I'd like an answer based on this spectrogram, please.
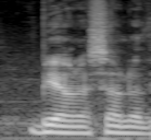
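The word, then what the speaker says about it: Beyoncé: word with the stress on the middle syllable right we never it's the only time we've gotten that pattern butterflies gossamer we get the stress on the first syllable in both of those three syllable words right and butterflies and gossamer um and uh yeah it is beyonce the only word with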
